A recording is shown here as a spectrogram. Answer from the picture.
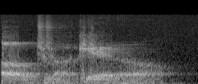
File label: "ultrakill", male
